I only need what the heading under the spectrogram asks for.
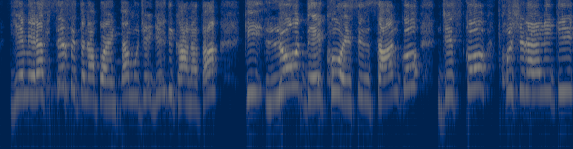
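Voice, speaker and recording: A woman speaks in a raised, projected voice at an extremely high pitch. Her tone is bright and sharp, her intonation lively. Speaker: social media live streamer. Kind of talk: heated live stream argument. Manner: loud.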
